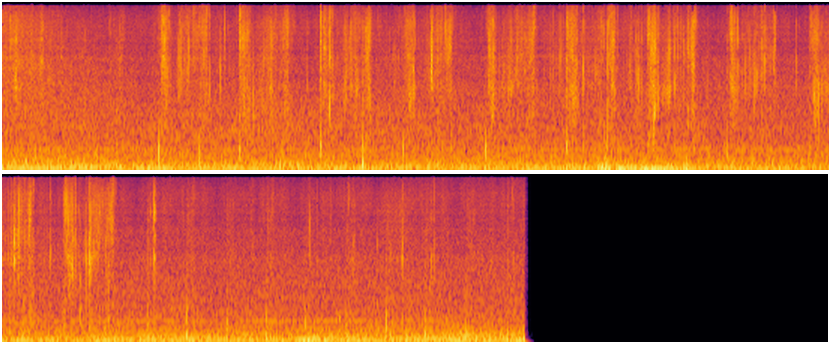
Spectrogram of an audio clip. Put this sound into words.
foot steps on cement with dirt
